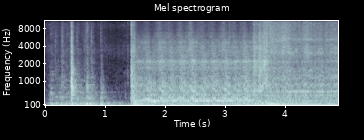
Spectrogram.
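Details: 1966 Dodge D200 3/4-ton with original slant-6 and clutch, carburetor with manual choke, about 40k miles, cold start after pumping gas: uneven cranking over a second, then catches cleanly and settles into a steady, even idle.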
